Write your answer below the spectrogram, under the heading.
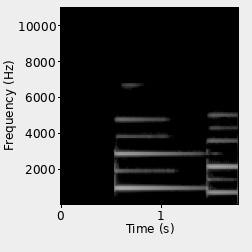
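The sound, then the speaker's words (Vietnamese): An elevator bell gives a clear two-note chime after a short silence. A ringing tone slowly fades, then a second, slightly lower note follows. “Tiếng chuông thang máy cắt ngang dòng suy nghĩ của Thắng.”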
